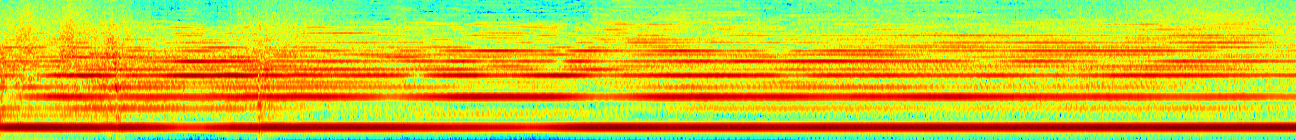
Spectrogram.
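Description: Loud electronic drone held on one steady pitch with a stack of overtones, a sustained tone in a harsh noise performance.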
